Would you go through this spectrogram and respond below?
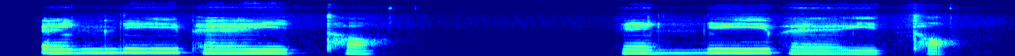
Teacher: The first L is doubled because it's stressed, and V is replaced with B, and the last R is dropped because it's unstressed and final position.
